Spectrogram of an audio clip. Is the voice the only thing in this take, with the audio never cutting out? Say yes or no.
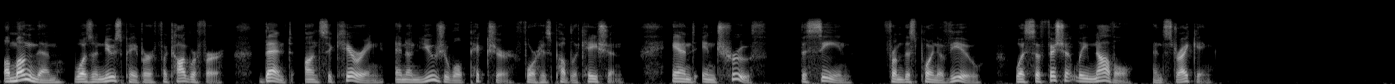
yes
